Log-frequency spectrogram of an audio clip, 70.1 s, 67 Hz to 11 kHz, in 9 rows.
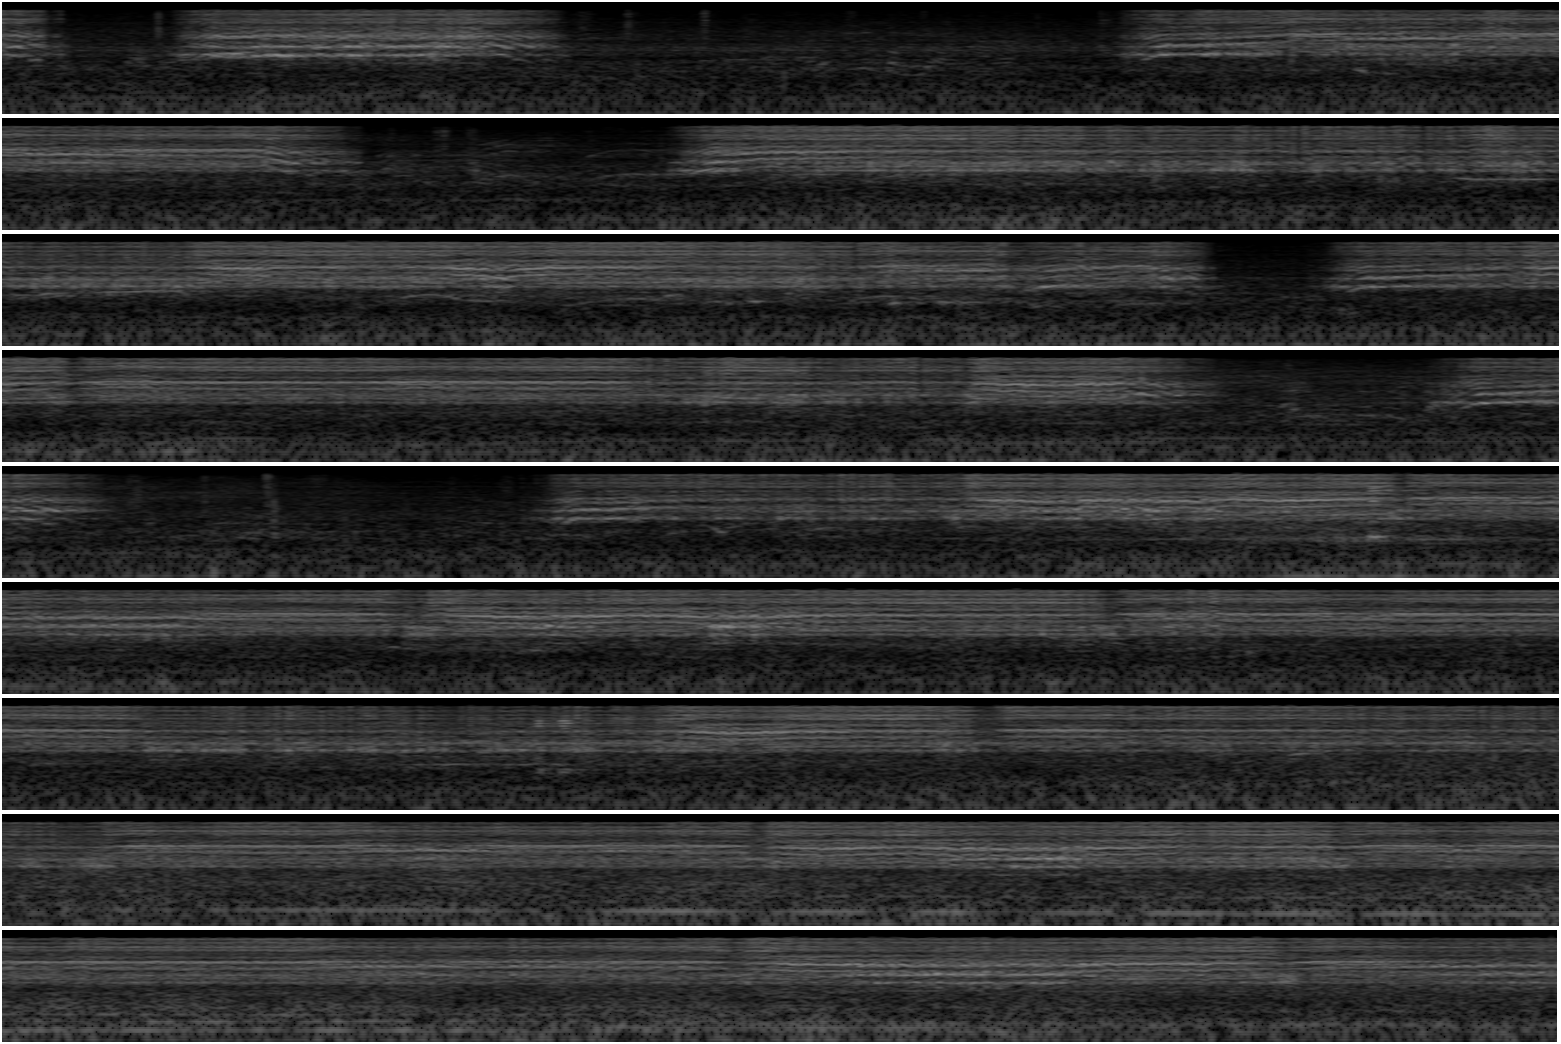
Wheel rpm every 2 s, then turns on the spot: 80, 70, 10, 150, 120, 40, 160, 160, 160, 160, 130, 100, 160, 160, 110, 50, 0, 130, 160, 160, 160, 160, 160, 160, 160, 160, 160, 160, 160, 160, 160, 160, 160, 160, 160.
none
